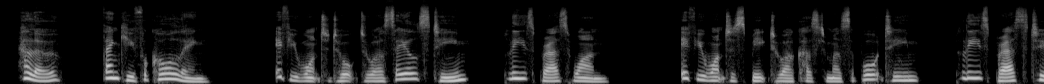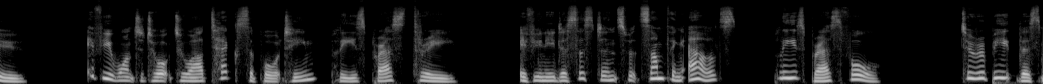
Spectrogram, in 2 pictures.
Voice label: IVR sample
